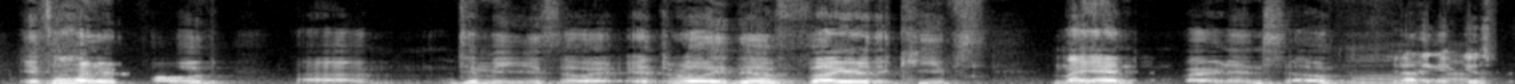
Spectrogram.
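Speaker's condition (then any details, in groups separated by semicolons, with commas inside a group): Cerebral palsy; difficult to talk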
